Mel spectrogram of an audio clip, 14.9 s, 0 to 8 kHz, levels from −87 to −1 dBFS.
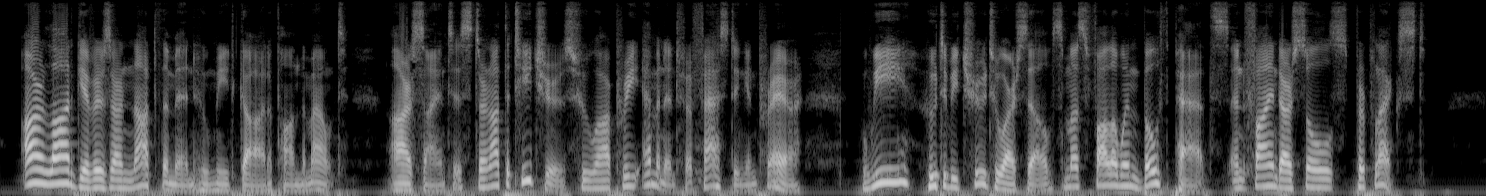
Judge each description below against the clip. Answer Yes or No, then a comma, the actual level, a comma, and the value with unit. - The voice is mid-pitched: No, low, 125 Hz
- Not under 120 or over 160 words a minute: No, average, 175 wpm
